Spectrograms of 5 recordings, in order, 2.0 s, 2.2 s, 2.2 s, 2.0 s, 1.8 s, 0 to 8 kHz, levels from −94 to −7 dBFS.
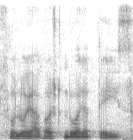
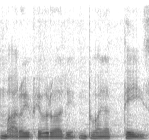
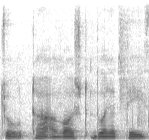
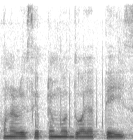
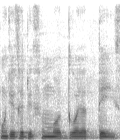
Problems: none marked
